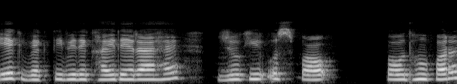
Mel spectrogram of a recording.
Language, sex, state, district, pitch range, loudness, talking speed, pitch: Hindi, female, Chhattisgarh, Jashpur, 225-245 Hz, -16 LUFS, 170 wpm, 230 Hz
